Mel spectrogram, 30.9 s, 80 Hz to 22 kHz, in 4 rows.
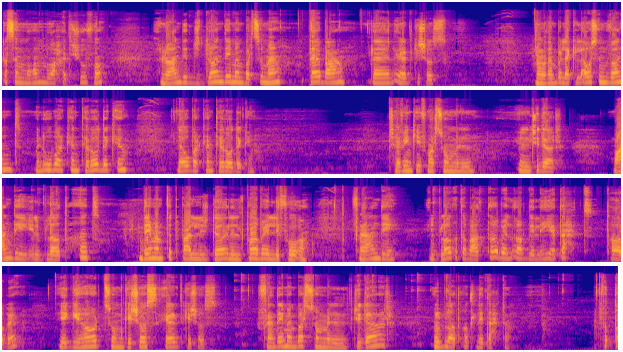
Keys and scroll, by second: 0.3 Escape.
